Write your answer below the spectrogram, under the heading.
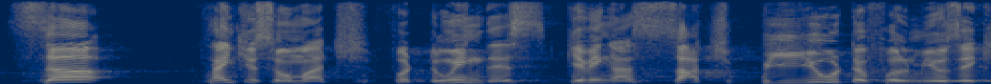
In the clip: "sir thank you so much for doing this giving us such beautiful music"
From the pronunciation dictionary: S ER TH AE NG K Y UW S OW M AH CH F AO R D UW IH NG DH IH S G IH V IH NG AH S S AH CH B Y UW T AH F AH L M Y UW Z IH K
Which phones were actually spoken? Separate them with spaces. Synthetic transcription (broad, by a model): S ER T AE NG K Y UW S OW M AH CH F AO R D UW IH NG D IH S G IH V IH NG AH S S AH CH B Y UW T AH F AH L M Y UW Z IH K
